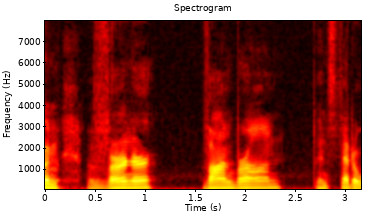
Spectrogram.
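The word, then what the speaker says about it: Wernher von Braun: but known as wagerer the germans pronounce their w as a v and the v is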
